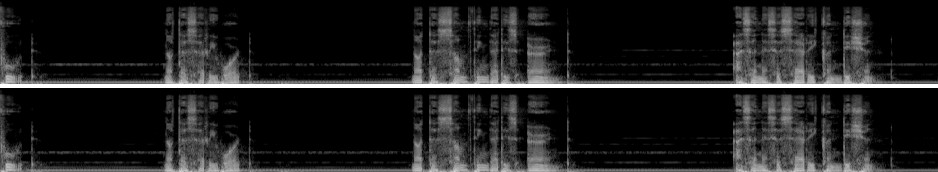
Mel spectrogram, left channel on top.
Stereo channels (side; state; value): both; normal; correlation 0.98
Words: not as a reward, not as something that is earned, as a necessary condition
